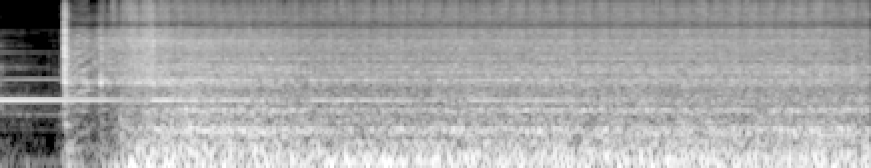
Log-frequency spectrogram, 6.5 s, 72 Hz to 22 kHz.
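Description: A 2000 Chevrolet Astro van with the 4.3 engine, recently tuned up and carrying a misfire fault, cranks and catches, then runs at a steady, loud, close idle with a rough low rumble and no talk.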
